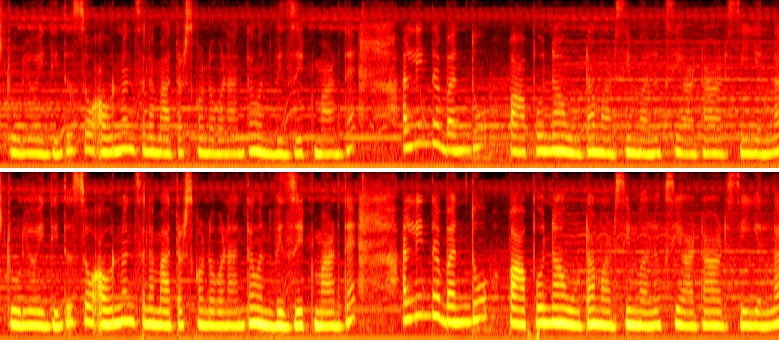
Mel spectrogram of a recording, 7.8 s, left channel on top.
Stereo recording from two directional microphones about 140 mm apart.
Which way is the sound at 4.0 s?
35° right (ahead or behind).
